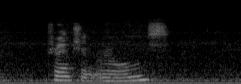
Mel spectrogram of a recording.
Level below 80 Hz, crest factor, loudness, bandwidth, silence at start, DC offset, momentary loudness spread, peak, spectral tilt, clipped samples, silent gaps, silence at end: -52 dBFS; 20 dB; -38 LUFS; 13.5 kHz; 0 s; under 0.1%; 14 LU; -20 dBFS; -4 dB/octave; under 0.1%; none; 0 s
